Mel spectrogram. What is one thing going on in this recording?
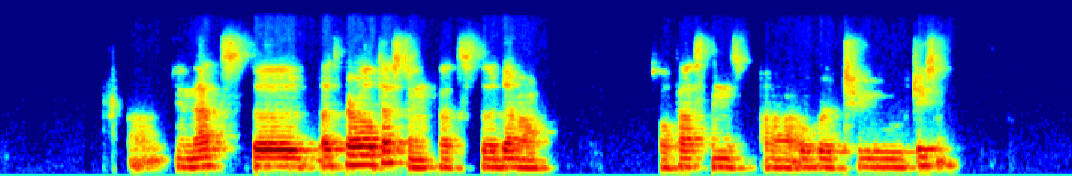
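A young man talks calmly through a microphone on an online call.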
